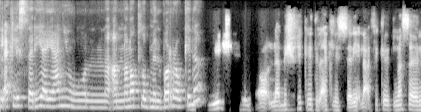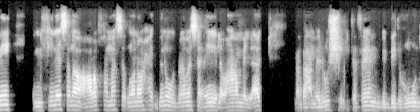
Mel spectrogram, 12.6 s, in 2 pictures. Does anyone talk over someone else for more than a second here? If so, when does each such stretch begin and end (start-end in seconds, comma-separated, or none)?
none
